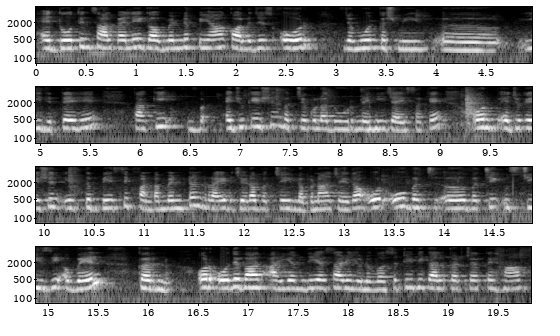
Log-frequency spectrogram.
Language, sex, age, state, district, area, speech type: Dogri, female, 30-45, Jammu and Kashmir, Reasi, urban, spontaneous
